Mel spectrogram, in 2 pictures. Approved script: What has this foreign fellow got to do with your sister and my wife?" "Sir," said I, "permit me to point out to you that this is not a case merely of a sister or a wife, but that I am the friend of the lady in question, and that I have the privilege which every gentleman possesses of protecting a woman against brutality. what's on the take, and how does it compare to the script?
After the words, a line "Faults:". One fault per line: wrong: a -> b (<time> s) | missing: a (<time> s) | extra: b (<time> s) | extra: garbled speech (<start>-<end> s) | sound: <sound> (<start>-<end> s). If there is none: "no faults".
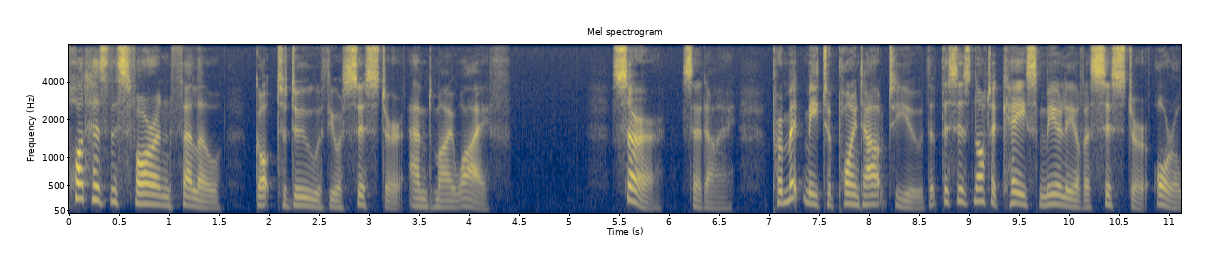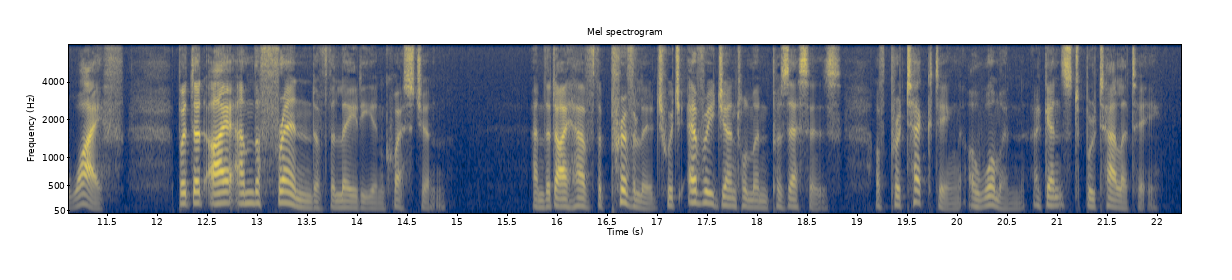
What has this foreign fellow got to do with your sister and my wife?" "Sir," said I, "permit me to point out to you that this is not a case merely of a sister or a wife, but that I am the friend of the lady in question, and that I have the privilege which every gentleman possesses of protecting a woman against brutality.
Faults:
no faults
